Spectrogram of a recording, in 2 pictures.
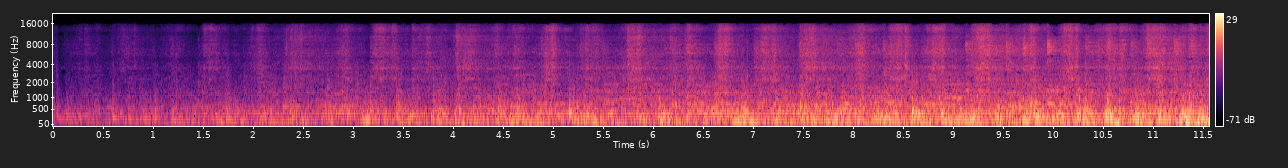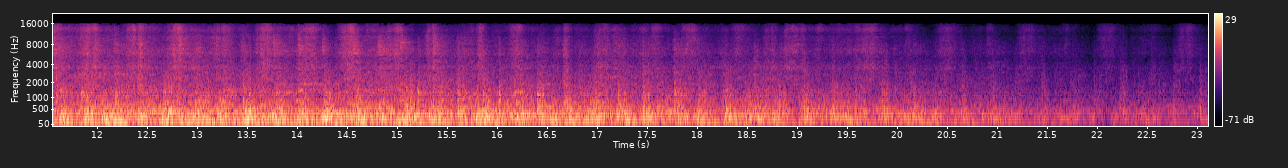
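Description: Devotional percussion ensemble: large barrel drums beaten together with many pairs of brass hand cymbals (jhanj) clashing in a fast, continuous clatter. It swells in, is loudest in the middle, and fades out near the end.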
